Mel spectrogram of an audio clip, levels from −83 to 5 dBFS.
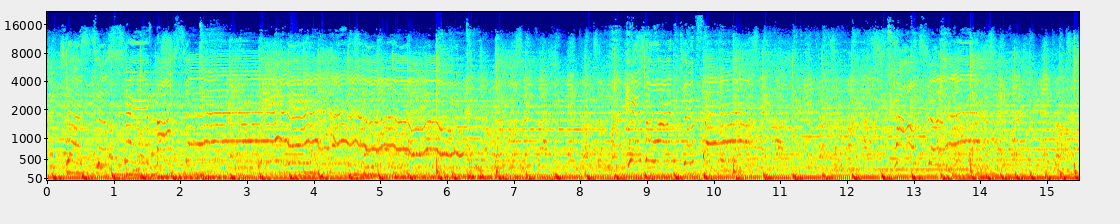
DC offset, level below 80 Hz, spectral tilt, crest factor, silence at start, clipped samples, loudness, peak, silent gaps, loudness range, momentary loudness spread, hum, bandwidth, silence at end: under 0.1%; -12 dBFS; -5 dB/octave; 8 dB; 0 s; 0.3%; -10 LUFS; 0 dBFS; none; 2 LU; 3 LU; none; 16 kHz; 0 s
